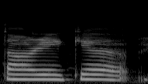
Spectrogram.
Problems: low volume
